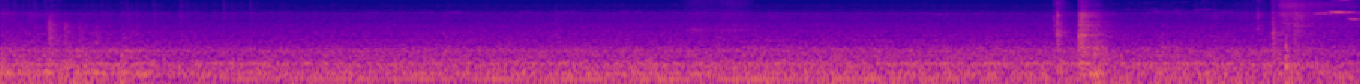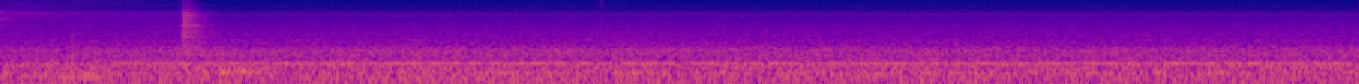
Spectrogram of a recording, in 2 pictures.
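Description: A bus engine idles low in slow traffic.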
